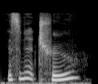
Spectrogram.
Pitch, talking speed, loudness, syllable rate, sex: 255 Hz, 180 wpm, -15 LUFS, 4.4 syllables/s, female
